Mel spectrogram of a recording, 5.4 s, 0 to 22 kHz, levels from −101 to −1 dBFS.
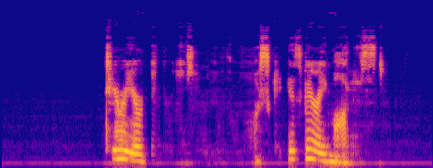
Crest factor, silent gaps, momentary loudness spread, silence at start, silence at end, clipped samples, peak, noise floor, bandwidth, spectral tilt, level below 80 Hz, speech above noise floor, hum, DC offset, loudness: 20 dB; none; 15 LU; 1.3 s; 0.65 s; under 0.1%; -2 dBFS; -69 dBFS; 9.6 kHz; -4 dB/octave; -60 dBFS; 51 dB; none; under 0.1%; -19 LUFS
